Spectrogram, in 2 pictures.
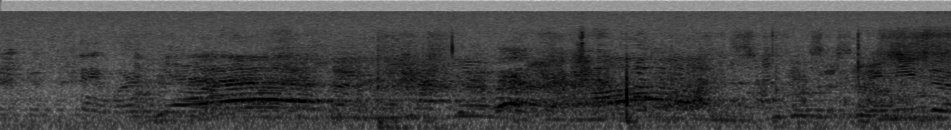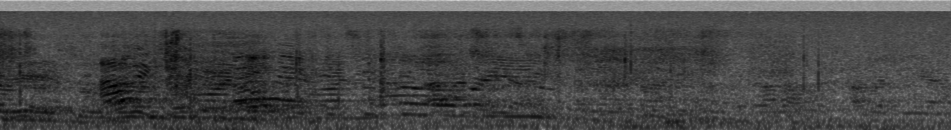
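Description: Several people chat in a room as they gather.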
